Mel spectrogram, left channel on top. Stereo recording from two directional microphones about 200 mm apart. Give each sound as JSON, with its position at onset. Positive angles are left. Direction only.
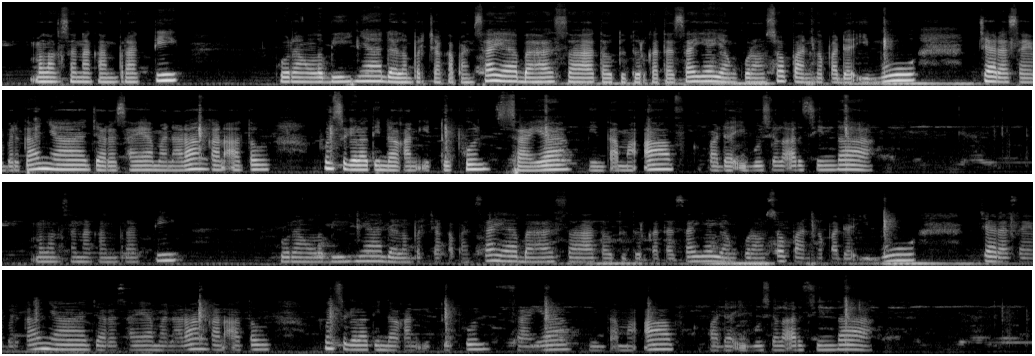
{"t": 0.3, "sound": "speech", "side_deg": 45}
{"t": 2.7, "sound": "a woman's voice", "side_deg": 30}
